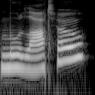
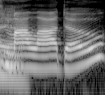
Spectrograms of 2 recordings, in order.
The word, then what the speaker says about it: Malado: And having grown up in Africa, I think people often wonder if it sounds kind of like mulatto, but it's Malado.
